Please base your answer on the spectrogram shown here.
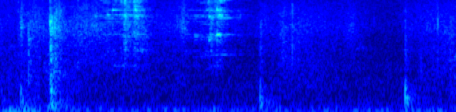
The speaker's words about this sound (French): Maman, c'est moi, ma clé marche pas.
